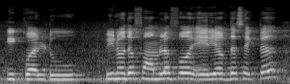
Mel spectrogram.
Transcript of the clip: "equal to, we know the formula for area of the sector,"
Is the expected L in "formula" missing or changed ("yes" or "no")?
yes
